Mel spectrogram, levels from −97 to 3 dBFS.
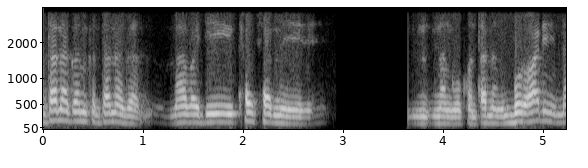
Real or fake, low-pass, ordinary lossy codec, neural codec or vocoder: real; 3.6 kHz; none; none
